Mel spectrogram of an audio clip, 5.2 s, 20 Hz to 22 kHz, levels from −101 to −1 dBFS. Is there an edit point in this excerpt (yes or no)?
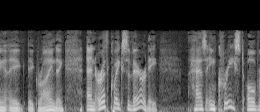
no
